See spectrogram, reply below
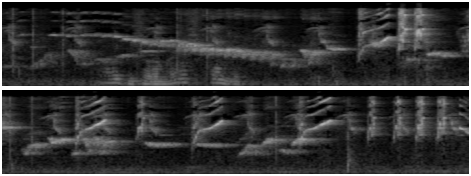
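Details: White-rumped shama training song for contest birds, 'roll tembak' style: a long descending whistle over a low rasping sound, followed by rapid mixed chips, sweeps and warbled notes.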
